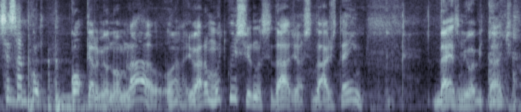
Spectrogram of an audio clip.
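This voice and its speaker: A man with a medium-pitched voice talks at a fairly quick pace, his pitch swinging very widely while his loudness stays very even over noticeable background noise. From Brazil, Jiquiriçá area, Bahia countryside. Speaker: podcast host. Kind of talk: casual chat.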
